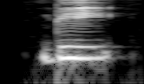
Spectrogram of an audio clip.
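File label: "bi", Japanese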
